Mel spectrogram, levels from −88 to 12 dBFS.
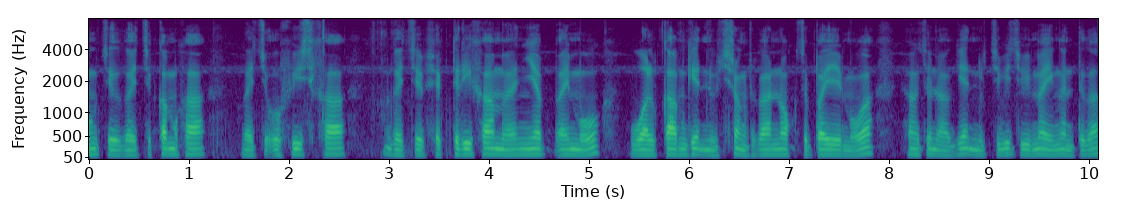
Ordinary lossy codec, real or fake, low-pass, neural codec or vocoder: none; real; none; none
